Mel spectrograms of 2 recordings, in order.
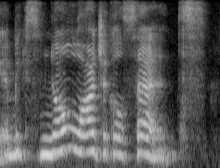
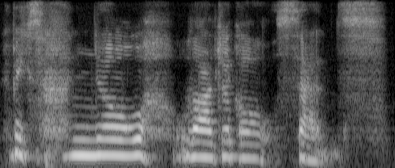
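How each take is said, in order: First: Said in the usual way. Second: Slow, breathy repeated whisper; exasperated whisper to himself. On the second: Real, not acted. Repeats line, then whispers it.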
